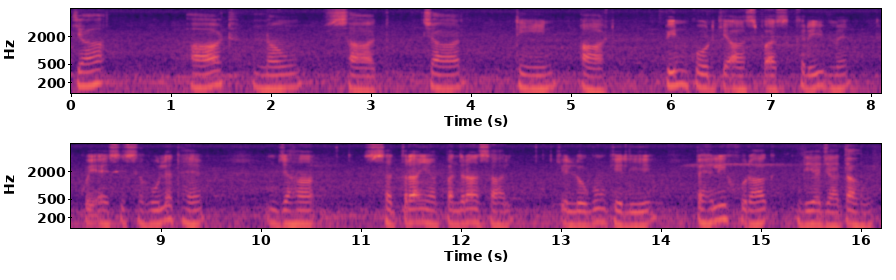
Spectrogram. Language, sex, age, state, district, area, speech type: Urdu, male, 18-30, Bihar, Purnia, rural, read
